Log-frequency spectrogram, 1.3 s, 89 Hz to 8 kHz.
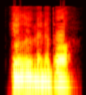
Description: Illuminable \Il*lu"mi*na*ble\, a. Capable of being illuminated.
illuminable.mp3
